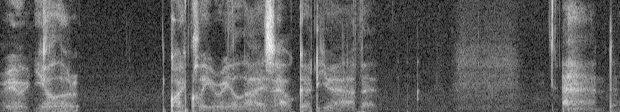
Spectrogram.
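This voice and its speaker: Taking his time, a male ASMR creator delivers an encouraging, reflective pep talk entirely in a breathy, unvoiced whisper.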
